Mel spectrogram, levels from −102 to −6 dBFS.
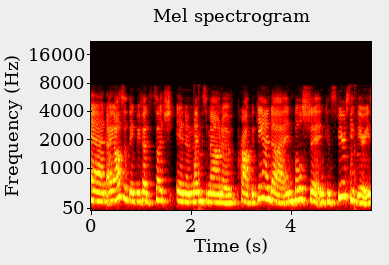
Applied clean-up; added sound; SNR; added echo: neural separator model SepFormer DNS4.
